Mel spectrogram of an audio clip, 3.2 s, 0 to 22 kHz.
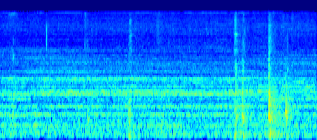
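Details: PH21A 2 kW 12 V diesel parking air heater after the glow pin switches off, running on its own flame: steady, even roar with a constant blower hum, no misfire or pulsing.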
